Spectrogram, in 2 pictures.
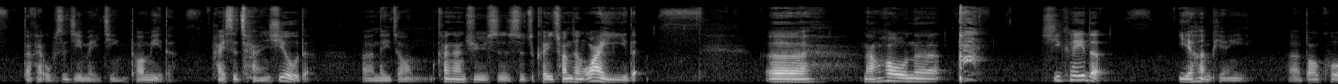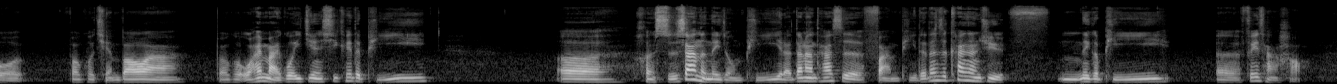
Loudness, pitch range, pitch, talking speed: -23 LUFS, 110-150 Hz, 125 Hz, 215 characters per minute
